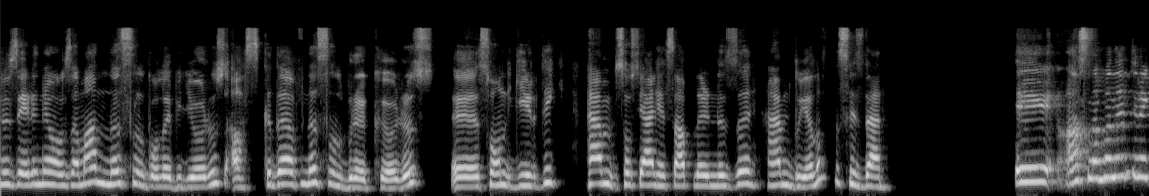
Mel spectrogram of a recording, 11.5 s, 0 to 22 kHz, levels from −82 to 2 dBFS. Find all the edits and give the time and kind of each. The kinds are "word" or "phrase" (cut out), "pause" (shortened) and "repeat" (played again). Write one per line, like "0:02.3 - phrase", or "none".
0:01.5 - word
0:03.0 - word
0:04.4 - pause
0:05.1 - phrase
0:05.7 - pause
0:06.5 - word
0:07.9 - phrase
